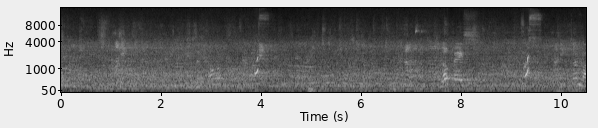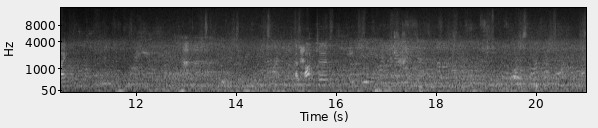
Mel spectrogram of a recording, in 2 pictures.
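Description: A woman gives short commands to a dog.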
